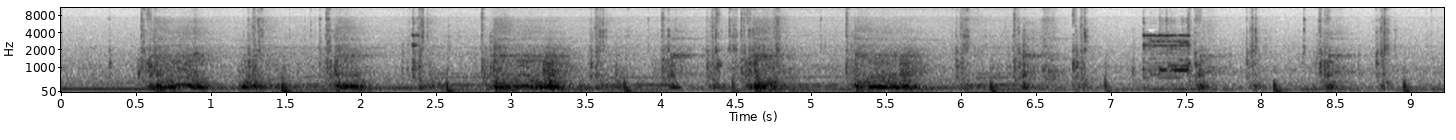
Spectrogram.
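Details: Mitsubishi E Car starter fails to crank when hot but starts at once when cold; weak uneven starter bursts with clicks, solenoid clicking but starter won't turn, engine never catches; heat-soaked starter, removed for inspection.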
